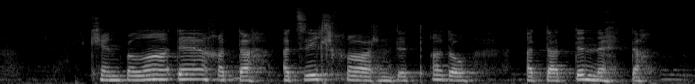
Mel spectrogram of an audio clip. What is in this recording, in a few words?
navajo; conjunction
